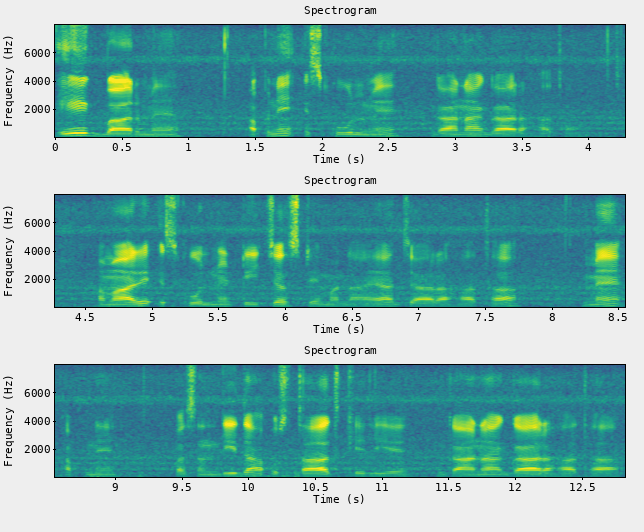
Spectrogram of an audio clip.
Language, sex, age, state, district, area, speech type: Urdu, male, 18-30, Uttar Pradesh, Shahjahanpur, rural, spontaneous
